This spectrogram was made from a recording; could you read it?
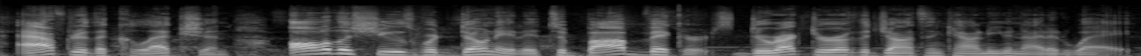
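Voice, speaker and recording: A man's voice: medium pitch, very animated, brisk. A young man reading a scripted student TV news report.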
